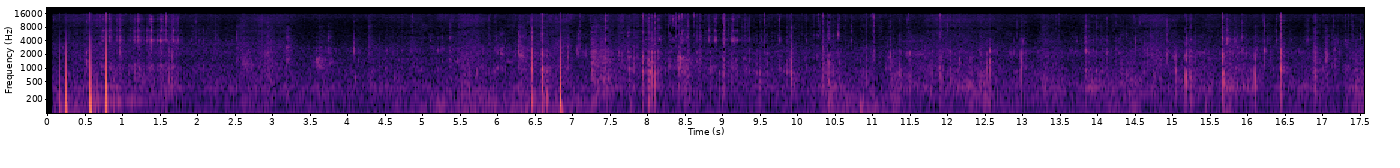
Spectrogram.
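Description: A Cocker Spaniel eats, with scattered crunching, clicking and chewing noises in a quiet indoor room.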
